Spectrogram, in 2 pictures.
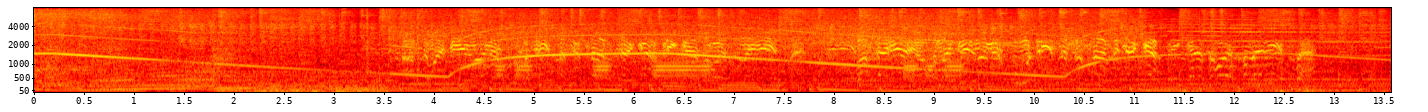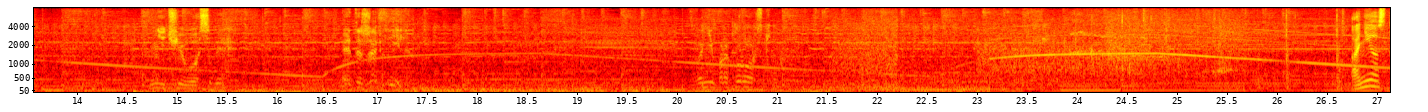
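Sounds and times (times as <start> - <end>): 
road and engine noise: 0.0 - 27.1
traffic police car siren wailing during a high-speed chase: 0.0 - 27.1
speech: 15.0 - 15.7, 16.8 - 17.5, 20.2 - 21.3, 26.8 - 27.1.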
